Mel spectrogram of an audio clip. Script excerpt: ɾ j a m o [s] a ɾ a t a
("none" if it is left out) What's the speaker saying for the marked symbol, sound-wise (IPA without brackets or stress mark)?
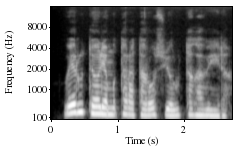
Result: t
